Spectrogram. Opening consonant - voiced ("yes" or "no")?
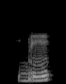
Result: yes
